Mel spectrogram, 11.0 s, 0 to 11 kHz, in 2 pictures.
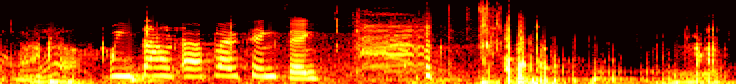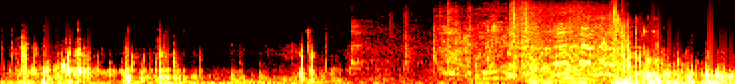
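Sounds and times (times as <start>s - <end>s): low water rumble: 0.0s - 1.3s, 3.6s - 8.2s.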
